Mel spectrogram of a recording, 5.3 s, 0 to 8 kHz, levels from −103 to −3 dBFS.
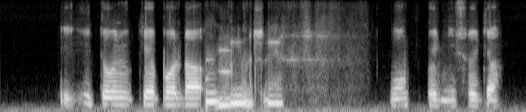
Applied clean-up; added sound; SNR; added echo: neural diffusion model UNIVERSE++.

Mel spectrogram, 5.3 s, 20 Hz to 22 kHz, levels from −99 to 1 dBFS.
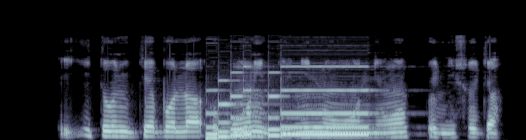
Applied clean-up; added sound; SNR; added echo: none; Organ; -4 dB; none.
